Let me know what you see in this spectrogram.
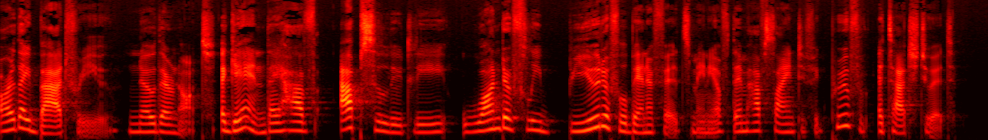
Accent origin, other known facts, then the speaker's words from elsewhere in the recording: South Africa; every other South African since the day I was born, because your first interaction with rooibos tea as a South African is when you're a baby and it's in your bottle.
